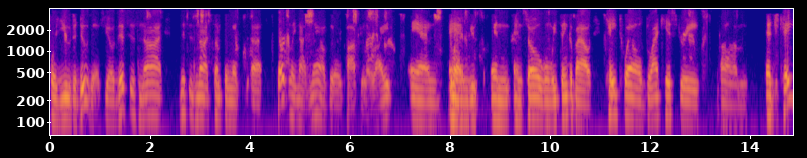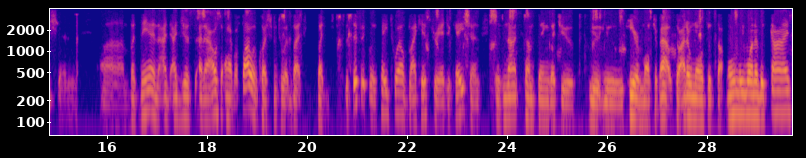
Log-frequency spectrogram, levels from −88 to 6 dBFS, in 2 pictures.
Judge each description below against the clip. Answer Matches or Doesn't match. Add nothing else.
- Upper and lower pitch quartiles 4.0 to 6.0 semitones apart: Doesn't match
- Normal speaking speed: Matches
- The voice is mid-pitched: Doesn't match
